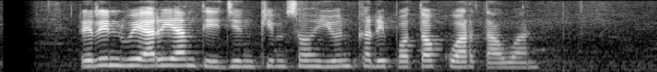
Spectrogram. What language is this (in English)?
Sundanese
